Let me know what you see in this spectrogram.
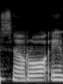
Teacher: سرائر میں مد ہے، اس کے بعد حمزہ ہے تو 4 سے 5 حرکات کے برابر اس کو لمبا کرنا ہے۔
